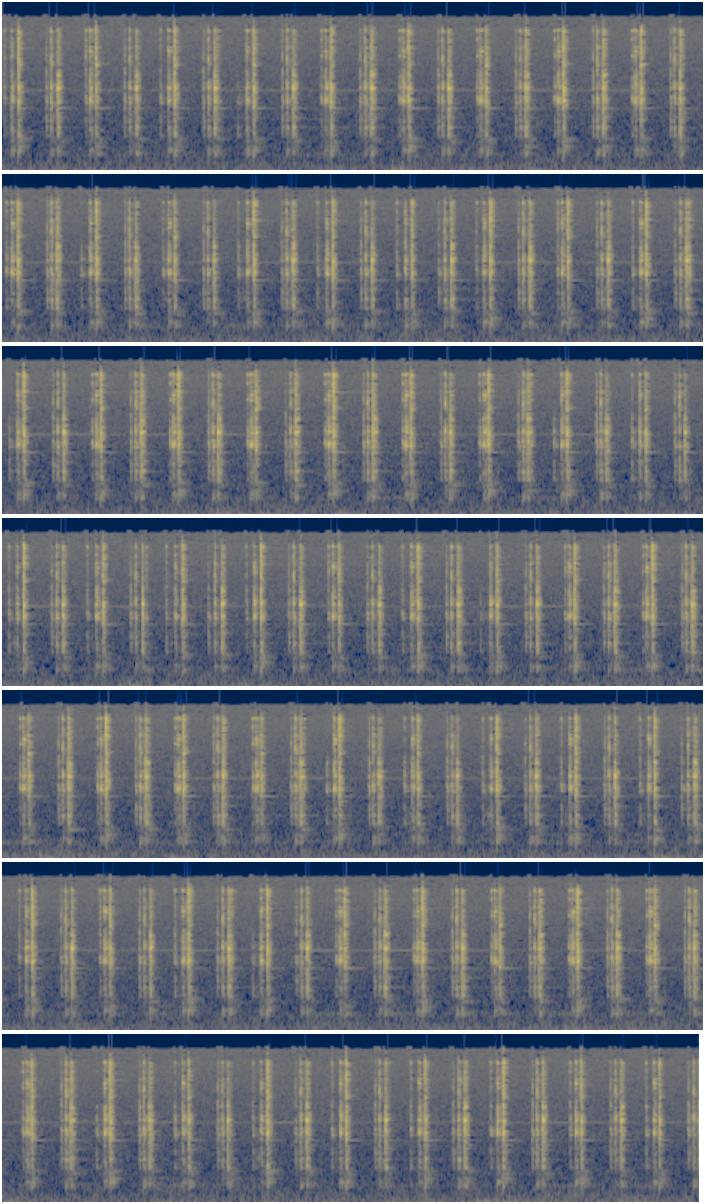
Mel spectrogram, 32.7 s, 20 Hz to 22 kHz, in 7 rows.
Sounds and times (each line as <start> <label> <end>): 0.0 ticking of an old alarm clock 32.6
